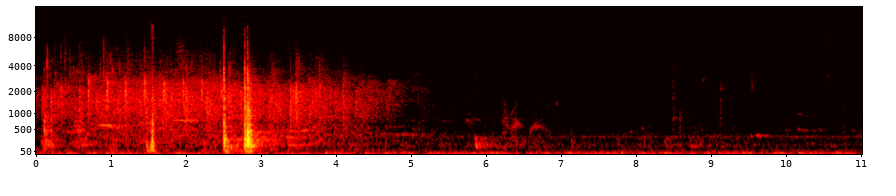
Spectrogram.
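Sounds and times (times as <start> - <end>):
audience applause: 0.0 - 5.0.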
